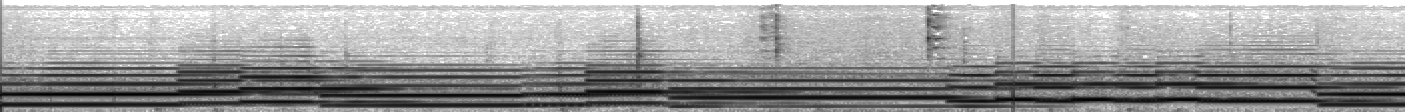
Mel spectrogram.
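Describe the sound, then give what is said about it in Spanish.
A French horn plays a slow, legato arrangement for a symphonic version of a song, its warm sustained notes moving stepwise over a held lower line, loud with no talking. “Para agregar un elemento más a la versión sinfónica, dije hay que agregar un instrumento de viento y bueno, este es el arreglito que tira la trompa.”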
